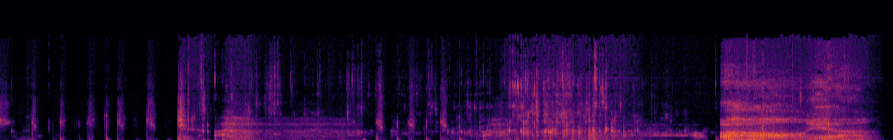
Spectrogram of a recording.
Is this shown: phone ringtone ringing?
no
